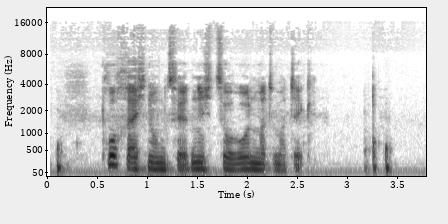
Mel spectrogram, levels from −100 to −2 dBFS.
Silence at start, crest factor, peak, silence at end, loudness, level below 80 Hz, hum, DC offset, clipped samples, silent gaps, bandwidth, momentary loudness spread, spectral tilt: 0.1 s; 22 dB; -4 dBFS; 0.35 s; -26 LUFS; -50 dBFS; none; under 0.1%; under 0.1%; none; 15.5 kHz; 13 LU; -6 dB/octave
